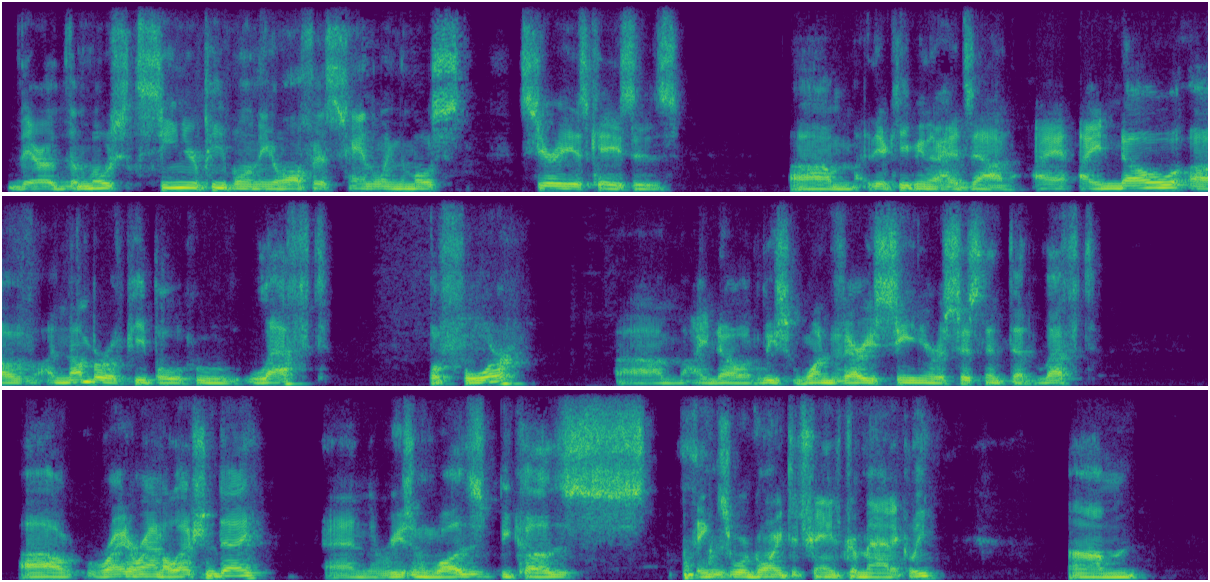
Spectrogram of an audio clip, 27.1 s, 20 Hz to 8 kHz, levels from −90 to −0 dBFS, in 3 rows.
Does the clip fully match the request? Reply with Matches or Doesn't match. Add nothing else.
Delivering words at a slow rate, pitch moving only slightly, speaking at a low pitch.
Matches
